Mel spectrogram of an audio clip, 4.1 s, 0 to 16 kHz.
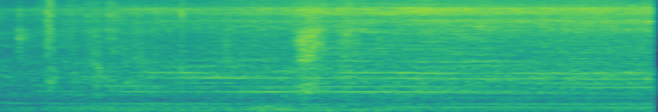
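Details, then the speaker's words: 1996 Ford F350 7.3 Powerstroke diesel with electronic fuel conversion, new fuel pump after a cheap pump: steady, even hum with faint constant-pitch whine, sounds a lot different; pressure gauge shows pressure, pump running normally. "sounds a lot different and I guess pressure at least it sounds like it your pressure gauge says so"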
